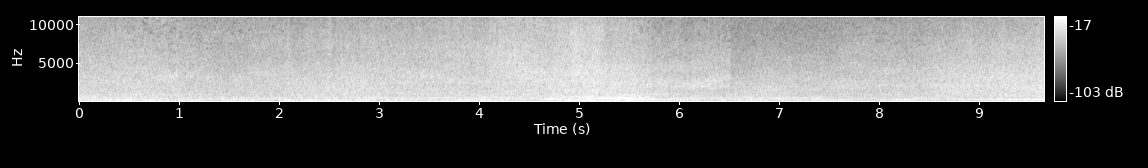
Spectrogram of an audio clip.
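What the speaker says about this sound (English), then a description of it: "Matthew Rice and Mark Feeney leaving the pits now" Race cars leave the pits at Watkins Glen in the iRacing sim, their engines droning steadily at moderate level with a pitch that shifts and drops midway, no talk over it.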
